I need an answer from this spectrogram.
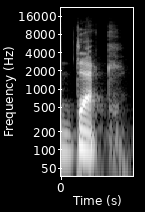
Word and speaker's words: deque: ended queue or a deck you can remember it's pronounced pronounced like a deck of cards a deck is an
